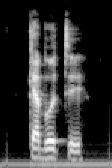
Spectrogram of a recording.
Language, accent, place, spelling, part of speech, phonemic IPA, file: French, France, Lyon, caboter, verb, /ka.bɔ.te/, LL-Q150 (fra)-caboter.wav
- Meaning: 1. to coast, to hug the coastline (to travel by the coast) 2. to transport goods or passenger, to provide cabotage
